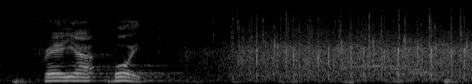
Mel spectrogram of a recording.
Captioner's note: audience applauding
